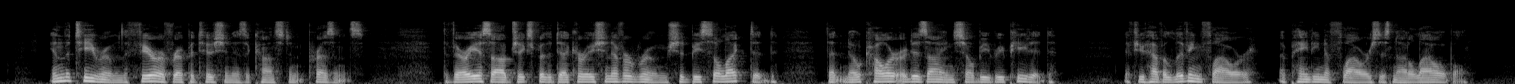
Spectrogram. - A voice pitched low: Yes, low, 115 Hz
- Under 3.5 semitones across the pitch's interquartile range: Yes, average, 2.8 semitones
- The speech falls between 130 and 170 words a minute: No, average, 180 wpm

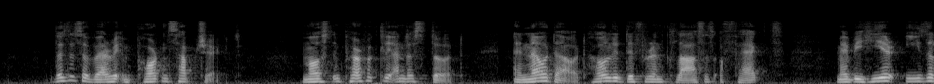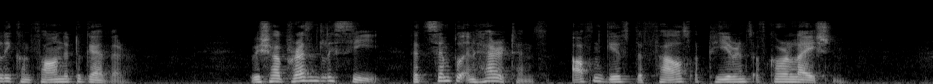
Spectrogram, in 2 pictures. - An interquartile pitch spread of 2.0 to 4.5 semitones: Yes, average, 3.6 semitones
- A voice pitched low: Yes, low, 125 Hz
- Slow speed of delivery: Yes, slow, 120 wpm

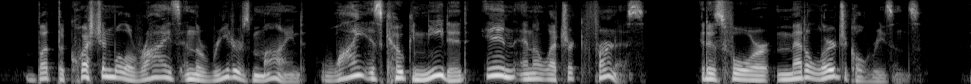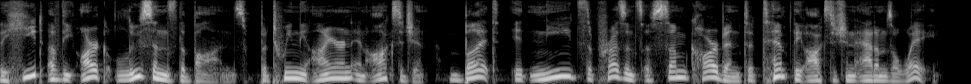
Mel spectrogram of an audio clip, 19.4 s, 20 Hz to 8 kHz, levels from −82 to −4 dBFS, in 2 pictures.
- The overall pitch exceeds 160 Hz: No, medium, 140 Hz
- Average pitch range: No, wide, 7.5 semitones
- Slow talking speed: No, average, 150 wpm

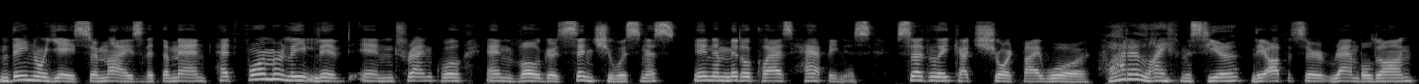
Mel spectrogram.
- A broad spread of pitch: No, average, 3.0 semitones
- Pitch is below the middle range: No, medium, 160 Hz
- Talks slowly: Yes, slow, 130 wpm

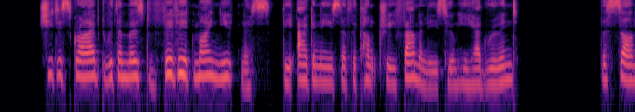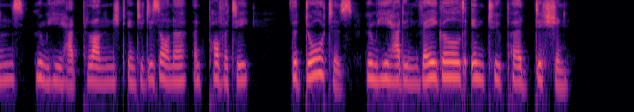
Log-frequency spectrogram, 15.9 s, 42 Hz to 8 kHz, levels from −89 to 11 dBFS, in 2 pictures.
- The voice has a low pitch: No, high, 195 Hz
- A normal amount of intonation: Yes, average, 3.7 semitones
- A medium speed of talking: No, slow, 130 wpm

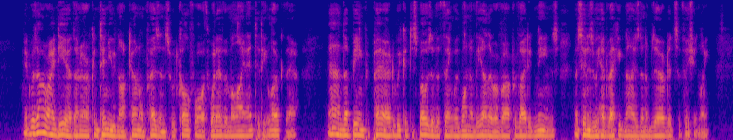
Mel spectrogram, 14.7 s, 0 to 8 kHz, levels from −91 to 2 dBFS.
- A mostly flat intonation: Yes, narrow, 2.3 semitones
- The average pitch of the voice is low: Yes, low, 100 Hz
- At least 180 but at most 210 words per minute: Yes, average, 190 wpm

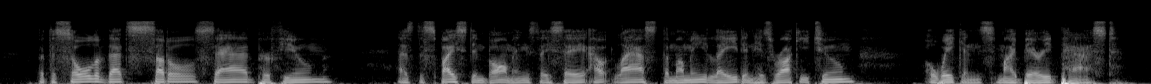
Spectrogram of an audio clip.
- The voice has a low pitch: Yes, very low, 95 Hz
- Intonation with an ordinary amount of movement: Yes, average, 3.9 semitones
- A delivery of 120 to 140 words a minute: Yes, slow, 135 wpm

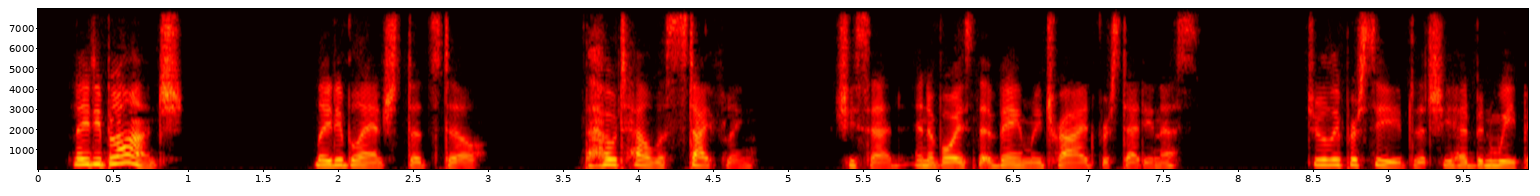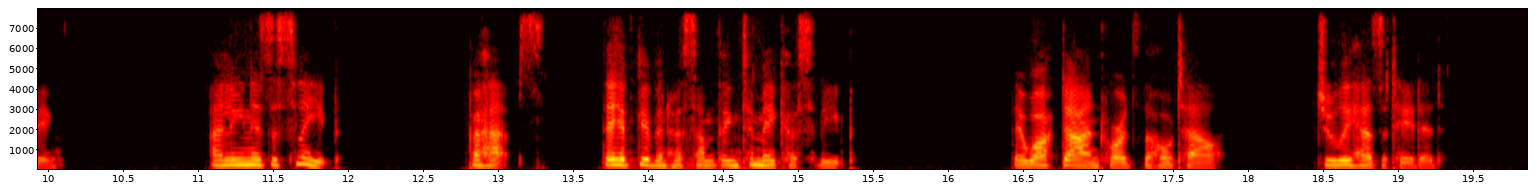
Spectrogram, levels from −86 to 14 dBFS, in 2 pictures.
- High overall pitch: Yes, high, 215 Hz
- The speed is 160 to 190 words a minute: No, average, 145 wpm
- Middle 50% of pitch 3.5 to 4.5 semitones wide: Yes, average, 3.8 semitones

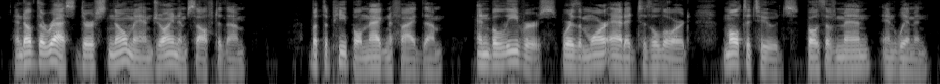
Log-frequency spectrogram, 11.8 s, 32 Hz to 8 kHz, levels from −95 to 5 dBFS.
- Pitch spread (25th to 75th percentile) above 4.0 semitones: Yes, average, 4.6 semitones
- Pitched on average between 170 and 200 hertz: No, low, 100 Hz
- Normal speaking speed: Yes, average, 170 wpm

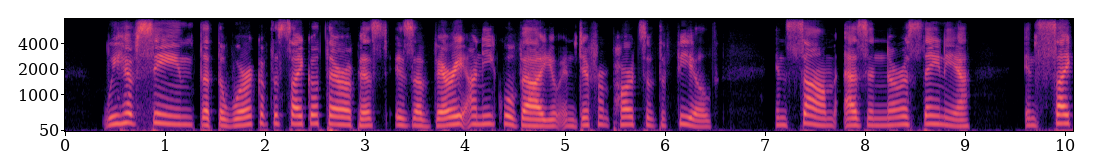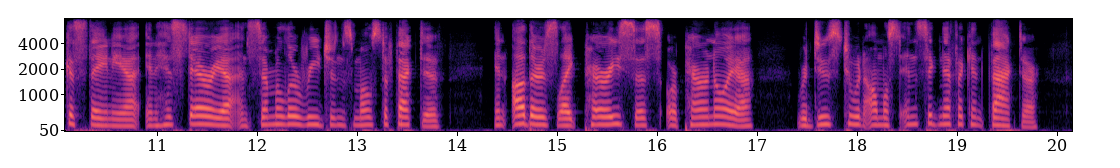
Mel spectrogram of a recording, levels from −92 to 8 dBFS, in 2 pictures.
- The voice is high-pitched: Yes, high, 195 Hz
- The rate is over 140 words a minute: No, slow, 135 wpm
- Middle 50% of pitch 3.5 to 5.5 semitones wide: No, average, 2.8 semitones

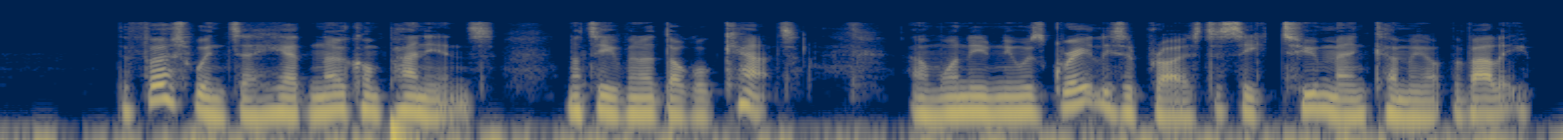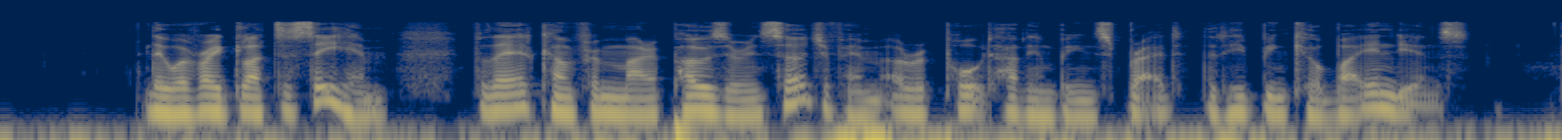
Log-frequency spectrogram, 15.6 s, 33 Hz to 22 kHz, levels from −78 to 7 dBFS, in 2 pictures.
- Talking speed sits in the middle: No, fast, 215 wpm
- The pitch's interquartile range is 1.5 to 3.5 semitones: Yes, narrow, 2.5 semitones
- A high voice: No, low, 120 Hz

